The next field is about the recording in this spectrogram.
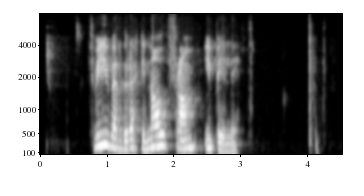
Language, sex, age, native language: Icelandic, female, 50-59, Icelandic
